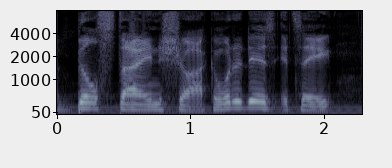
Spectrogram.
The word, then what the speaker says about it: Bilstein: quality Bilstein shock and that is the correct way to say a Bilstein not Bilstein i mean my technical idle target out of it so it's a bill stein shock and what it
